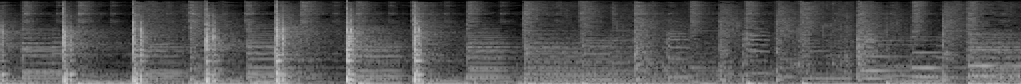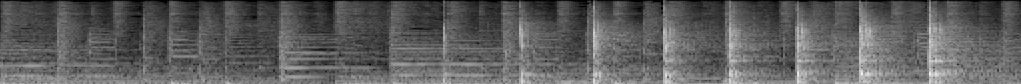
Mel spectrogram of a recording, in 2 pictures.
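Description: Starting clips being stapled onto Panaget Bois Mural wooden wall panel boards: a run of sharp, close staple shots, some in quick pairs, with steady music underneath.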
